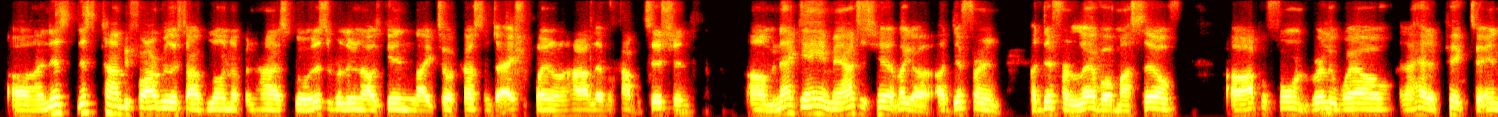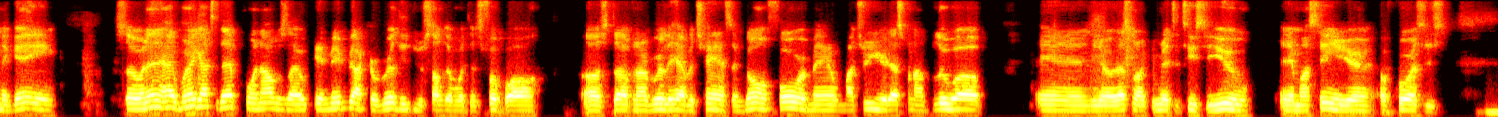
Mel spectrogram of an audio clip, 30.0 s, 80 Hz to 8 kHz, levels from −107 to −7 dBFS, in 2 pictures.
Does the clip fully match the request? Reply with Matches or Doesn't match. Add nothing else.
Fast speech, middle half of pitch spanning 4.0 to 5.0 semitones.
Doesn't match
